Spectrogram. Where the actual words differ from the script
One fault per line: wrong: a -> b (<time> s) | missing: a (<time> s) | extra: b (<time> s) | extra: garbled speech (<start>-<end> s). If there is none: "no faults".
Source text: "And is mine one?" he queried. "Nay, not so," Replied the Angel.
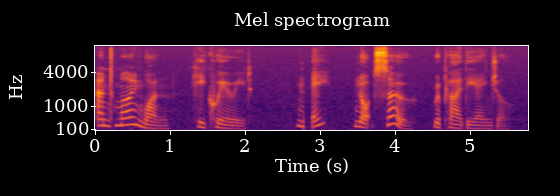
missing: is (0.3 s)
